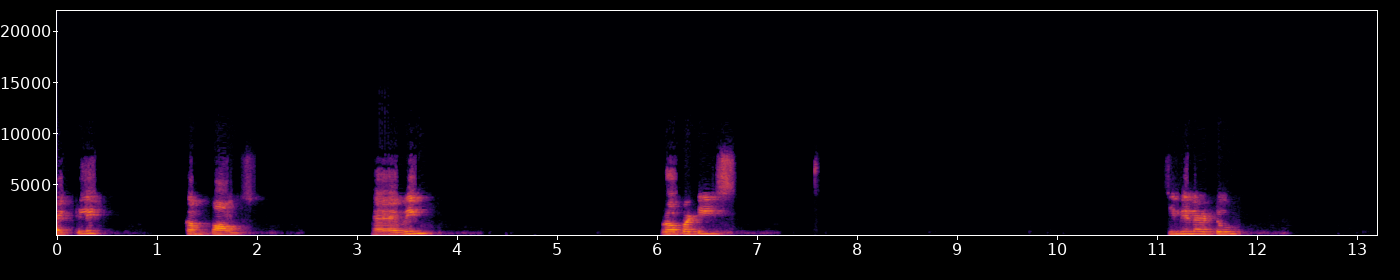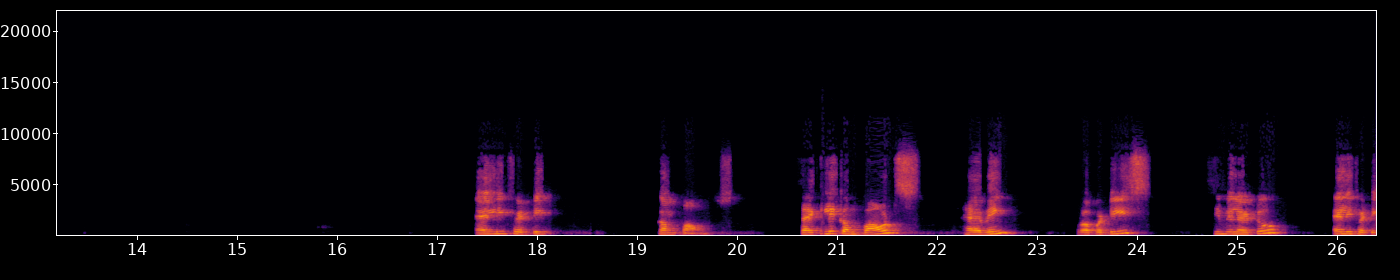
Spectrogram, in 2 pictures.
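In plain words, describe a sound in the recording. A man speaks calmly into a close microphone, in short phrases with long pauses.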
